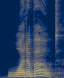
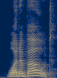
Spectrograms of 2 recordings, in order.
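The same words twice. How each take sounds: First: The t in what sounds like a d. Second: The same.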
